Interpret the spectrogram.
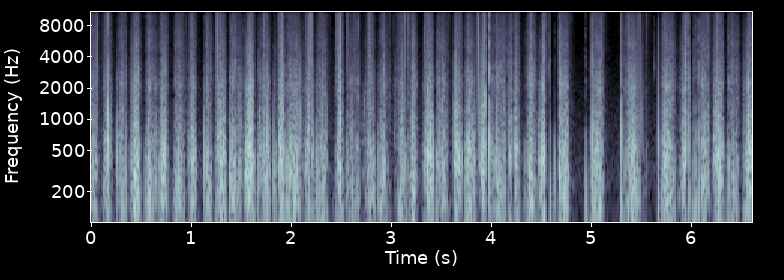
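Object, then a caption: Small aluminium microphone capsule with felt face, scratched with a bamboo ear pick. A bamboo ear pick rapidly scratches the black felt face of a small hollow aluminium electret microphone capsule held in fingertips. The result is loud, dense bursts of broadband, dry scraping and rasping, strongest in the low mids with bright hiss. The strokes come in a fast, irregular rhythm, with only brief gaps, including a short silence near the five-second mark.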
